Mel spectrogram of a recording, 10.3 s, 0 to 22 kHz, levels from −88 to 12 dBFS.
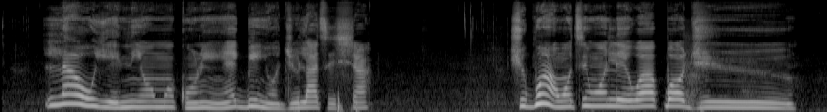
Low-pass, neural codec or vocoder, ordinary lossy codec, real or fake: none; none; none; real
